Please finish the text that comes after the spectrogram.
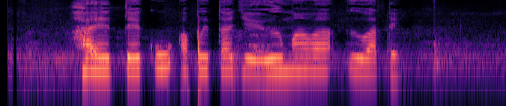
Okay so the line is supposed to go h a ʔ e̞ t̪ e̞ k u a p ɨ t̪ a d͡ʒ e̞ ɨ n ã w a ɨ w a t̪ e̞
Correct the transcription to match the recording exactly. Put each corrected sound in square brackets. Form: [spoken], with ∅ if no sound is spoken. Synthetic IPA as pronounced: h a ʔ e̞ t̪ e̞ k u a p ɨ t̪ a d͡ʒ e̞ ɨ [m] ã [ʋ] a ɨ [ʋ] a t̪ e̞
